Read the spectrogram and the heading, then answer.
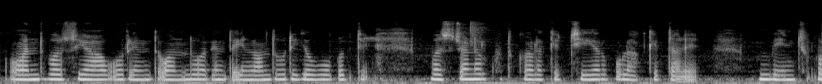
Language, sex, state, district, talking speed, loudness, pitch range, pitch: Kannada, female, Karnataka, Raichur, 115 wpm, -17 LUFS, 220-235 Hz, 225 Hz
